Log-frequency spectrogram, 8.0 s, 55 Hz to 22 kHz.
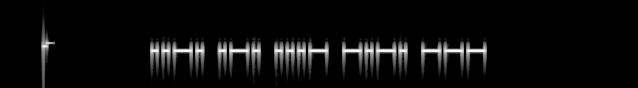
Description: Morse code, heard as a keyed tone, about 17 wpm, 700 Hz. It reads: FRVCO
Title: Code Groups - 5 Letters - 17wpm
